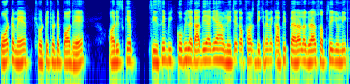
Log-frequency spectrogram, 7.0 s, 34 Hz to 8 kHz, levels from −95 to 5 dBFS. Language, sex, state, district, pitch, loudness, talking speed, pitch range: Hindi, male, Jharkhand, Garhwa, 150 Hz, -15 LUFS, 250 wpm, 145-160 Hz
